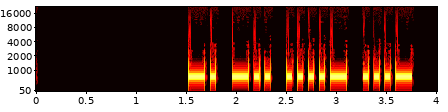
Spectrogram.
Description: Morse code, heard as a keyed tone, about 22 wpm, 700 Hz. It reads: ND4V
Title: Call Signs Repeated 3x - 22wpm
